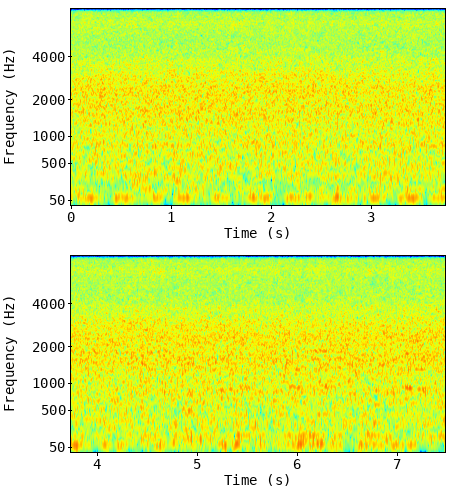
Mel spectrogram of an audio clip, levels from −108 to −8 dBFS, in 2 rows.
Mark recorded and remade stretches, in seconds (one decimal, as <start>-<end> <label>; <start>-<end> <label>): 0.0-2.1 recorded; 2.1-2.8 remade; 2.8-4.1 recorded; 4.1-7.1 remade; 7.1-7.5 recorded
